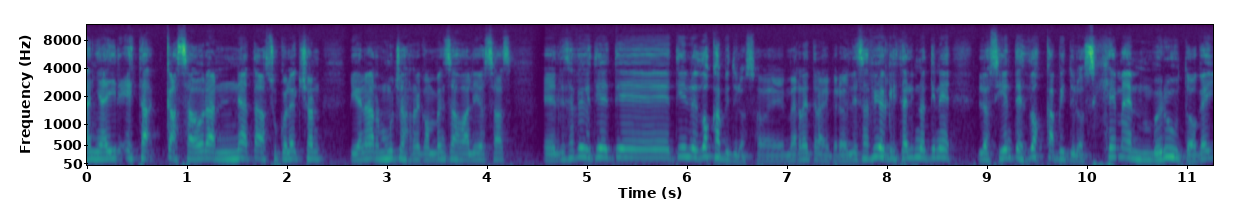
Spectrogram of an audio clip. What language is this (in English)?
Spanish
